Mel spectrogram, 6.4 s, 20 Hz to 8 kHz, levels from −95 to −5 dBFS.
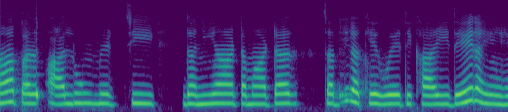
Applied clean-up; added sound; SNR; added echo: neural mask model DeepFilterNet 3.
